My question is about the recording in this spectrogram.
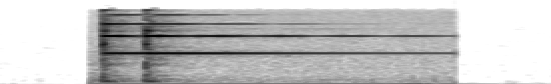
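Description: Ringing bell with a bicycle-bell tone: two quick bright strikes, then a sustained high metallic ring that decays slowly and cuts off after about two seconds.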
